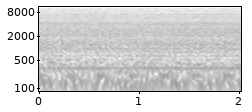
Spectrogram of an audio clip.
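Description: Steady, even background hiss with a faint constant hum, unchanging throughout.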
